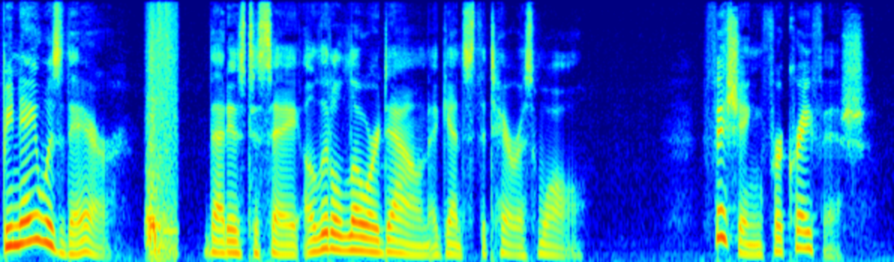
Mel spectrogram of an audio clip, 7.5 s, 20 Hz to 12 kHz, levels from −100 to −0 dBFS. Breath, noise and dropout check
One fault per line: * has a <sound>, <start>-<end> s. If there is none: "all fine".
* has a whoosh, 1.2-1.5 s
